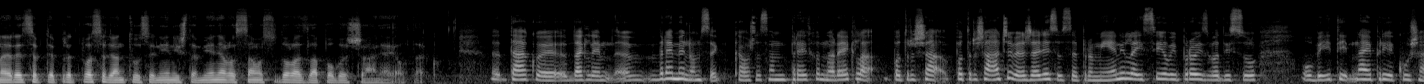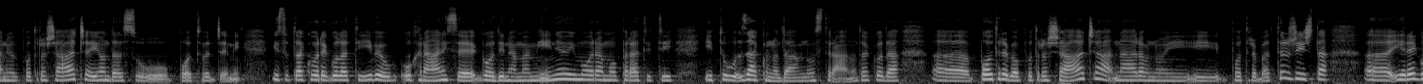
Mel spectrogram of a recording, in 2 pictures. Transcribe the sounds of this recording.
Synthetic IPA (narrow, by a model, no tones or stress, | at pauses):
najɾe̞t̪se̞p̚t̪jepɾet̪̚po̞st̪avlʎant̪uːsenije̞niʃt̪amjeɲalˠo̞samo̞sud̪o̞lazilapo̞bo̞ʎʲʃa̰ːɲa̰jḛlt̪ʰa̰ko̥ | t̪ako̞je̞d̪aːkle̞ʋɾe̞me̞no̞mse̞kao̞ʃt̪o̞sampɾe̞ːt̪xo̞d̪no̞ɾe̞klˠa̰po̞t̪ɾo̞ʃapo̞t̪ɾo̞ʃaːt͡ʃe̞ʋeʒe̞ʎe̞suse̞pɾo̞mje̞ːnile̞isʋio̞ʋiːpɾo̞izʋo̞d̪isu | ubiːt̪inajpɾije̞kuʃanio̞d̪̚po̞t̪ɾo̞ʃaːt͡ʃaio̞nd̪aːsṵpo̞̰t̪ʋr̩d͡ʑḛnḭ | ist̪o̞ːt̪ako̞ɾe̞ɡulˠat̪iːʋeuuxɾaːnise̞ɡo̞d̪inamamje̞ːɲajuimo̞ːɾamo̞pɾat̪it̪iit̪uːzako̞no̞d̪aːʋnust̪ɾa̰ːnut̪ako̞d̪a | po̞t̪ɾe̞bapo̞t̪ɾo̞ʃaːt͡ʃanaːɾaʋno̞iːpo̞t̪ɾe̞bat̪r̩ʒiːʃt̪aiɾe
